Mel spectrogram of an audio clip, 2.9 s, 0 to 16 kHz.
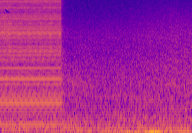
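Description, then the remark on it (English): The door buzzer for bell number 9 at Zander Road Salon is pressed and sounds once with a loud, harsh, steady electric buzz lasting about a second, then cuts off abruptly, leaving a low rumbling background. “Zander Road Salon, bell number 9. I wonder what happens when we press this.”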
